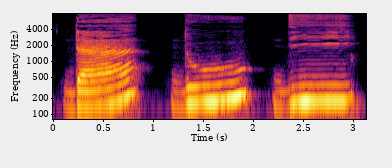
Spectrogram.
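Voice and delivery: "Da, dou, di" with each vowel sustained; long vowels. Shown as a demonstration. Teacher repeating long vowels for a learner, "Da, dou, di" held long. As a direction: draw out every vowel in "Da, dou, di". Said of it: "on passe aux voyelles longues".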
